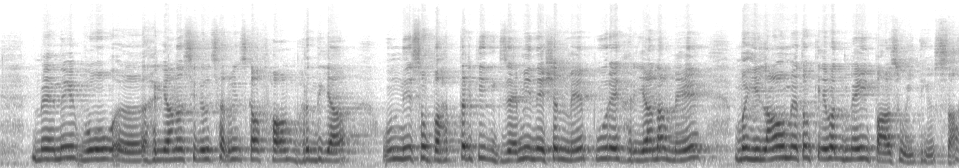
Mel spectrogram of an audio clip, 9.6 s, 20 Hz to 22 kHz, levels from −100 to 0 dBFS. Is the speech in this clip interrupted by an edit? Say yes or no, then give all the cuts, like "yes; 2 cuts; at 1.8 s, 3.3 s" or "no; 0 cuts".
no; 0 cuts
